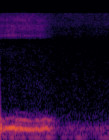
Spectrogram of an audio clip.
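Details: Sleep talking from Byeol, a silver toy poodle dozing off when tired: one short low wavering whine, about half a second, fading into quiet room noise.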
